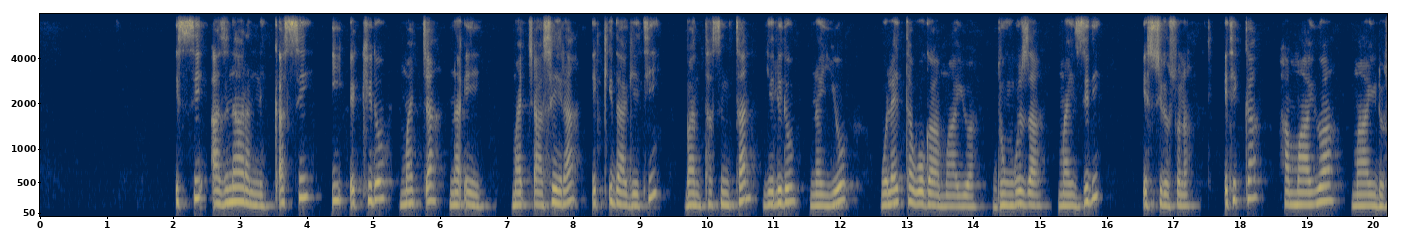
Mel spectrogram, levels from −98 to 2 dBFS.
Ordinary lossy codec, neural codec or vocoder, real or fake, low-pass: Opus, 24 kbps; none; real; 7.2 kHz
